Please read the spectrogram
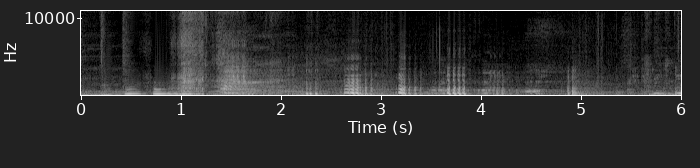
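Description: A person with a mouthful of crackers trying to whistle a national anthem: instead of clean whistled notes come a string of short, wavering, muffled vocal noises with spluttering clicks. Background music with a beat falls away at the start and comes back near the end.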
